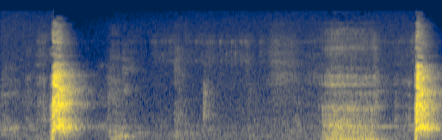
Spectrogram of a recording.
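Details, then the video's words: Frustrated house dog that wants to go outside but is kept in, giving two sharp, explosive barks roughly three and a half seconds apart, with softer grumbling and a rough breathy sound between them. "Angry Dog"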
